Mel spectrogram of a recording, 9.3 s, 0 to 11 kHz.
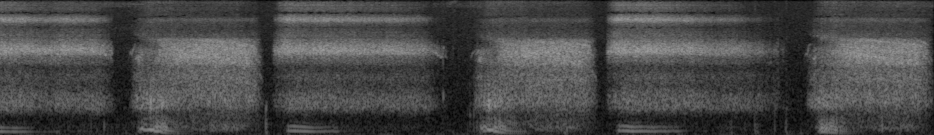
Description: Field recording snoring child 3 years old recording with zoom h2n.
